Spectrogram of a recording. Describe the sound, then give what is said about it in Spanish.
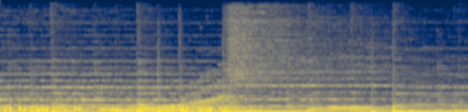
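A dove coos softly in a few low, throaty phrases, set against a steady bed of sustained tonal sound, with no one speaking. “la paloma regresó al arca porque no encontró ningún lugar donde descansar, pues la tierra todavía estaba cubierta de agua.”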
